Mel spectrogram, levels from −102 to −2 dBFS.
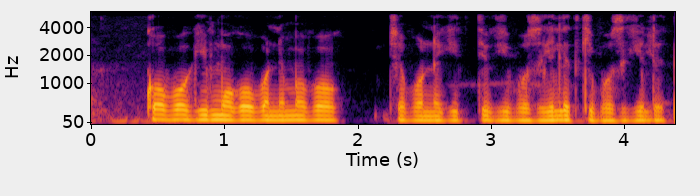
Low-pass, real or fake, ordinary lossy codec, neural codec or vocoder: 5.4 kHz; real; none; none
